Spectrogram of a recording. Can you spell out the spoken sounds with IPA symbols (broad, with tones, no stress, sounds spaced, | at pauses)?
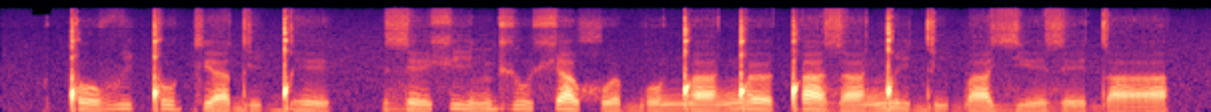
ǃ o˧˩˧ v i˥˩ ǃ u˥˩ kʲ a˧˩˧ d i˩˧ ɡ͡ǃ e˥˩ | z e˧˩˧ ʃ i˥˩ n d͡ʒ u˥˩ ʃ a˥˩ χʷ œ˩˧ b o˩˧ ŋ͡ǃ a˧˩˧ ŋ͡ǃ œ˥˩ ǃ a˥˩ z a˩˧ ŋ͡ǃ i˥˩ d i˧˩˧ b a˧˩˧ zʲ e˧˩˧ z e˩˧ d a˧˩˧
